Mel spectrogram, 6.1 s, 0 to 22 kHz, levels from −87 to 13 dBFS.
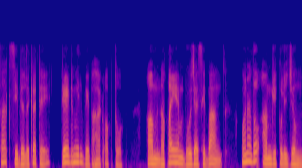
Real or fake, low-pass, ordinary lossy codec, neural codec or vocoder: fake; 7.2 kHz; none; codec, 16 kHz, 1 kbps, FreqCodec, larger model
